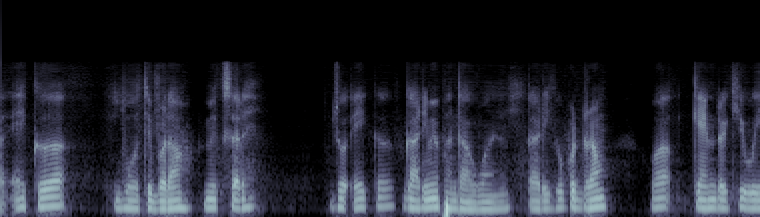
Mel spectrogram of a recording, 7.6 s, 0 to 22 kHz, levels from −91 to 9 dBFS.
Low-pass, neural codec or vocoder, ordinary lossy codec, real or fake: none; codec, 16 kHz, about 1 kbps, DyCAST, with the encoder's durations; none; fake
